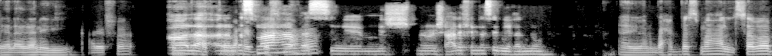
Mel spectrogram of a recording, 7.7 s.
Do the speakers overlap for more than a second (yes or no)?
yes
